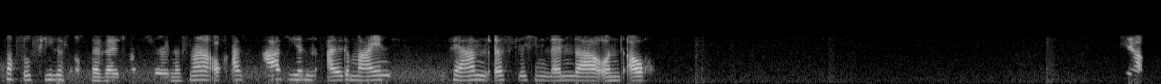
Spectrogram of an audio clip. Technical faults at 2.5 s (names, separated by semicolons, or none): GSM full-rate codec; speech suppressed in double talk; other side's voice leaking through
